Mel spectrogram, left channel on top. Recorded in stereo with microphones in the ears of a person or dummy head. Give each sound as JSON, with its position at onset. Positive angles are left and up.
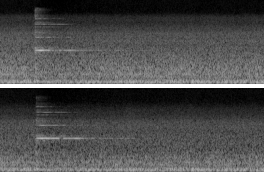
{"t": 0.3, "sound": "cutlery clinking", "side_deg": 75, "distance_m": 2.5}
